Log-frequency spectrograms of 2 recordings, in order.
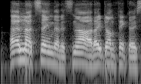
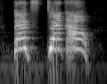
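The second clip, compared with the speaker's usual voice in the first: mock shrill, very high screaming exclamation; 3 dB louder than usual. Describing how people react to a piece, the speaker retells them screaming. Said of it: "They start screaming".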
